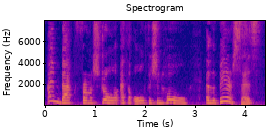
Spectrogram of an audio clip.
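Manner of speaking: put-on lively read-aloud for children; animated picture-book reading; story narration. A narrator's reading. Librarian reads picture book.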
